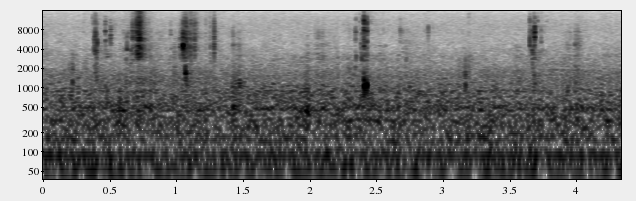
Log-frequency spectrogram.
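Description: A person chewing orange segments close to a clip-on microphone: irregular small wet clicks and crunches.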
